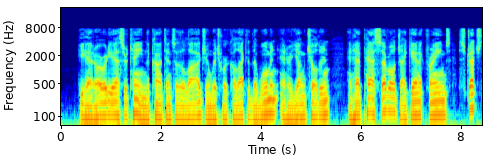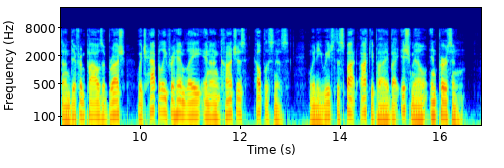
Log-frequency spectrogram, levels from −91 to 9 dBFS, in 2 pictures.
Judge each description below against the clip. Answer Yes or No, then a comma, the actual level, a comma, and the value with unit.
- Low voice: Yes, very low, 95 Hz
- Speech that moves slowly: No, average, 175 wpm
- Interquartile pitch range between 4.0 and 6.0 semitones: Yes, average, 4.3 semitones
